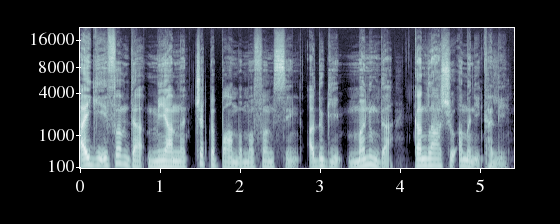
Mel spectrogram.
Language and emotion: Manipuri, neutral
